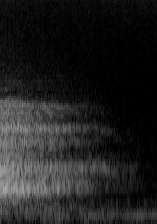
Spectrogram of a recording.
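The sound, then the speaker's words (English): A soft, airy breath is exhaled through the mouth as part of a calming physiological sigh. It is one steady release that starts fairly strong and fades away. “The physiological sigh is a great way to calm your nervous system down. The two inhales. And exhale through the mouth.”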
